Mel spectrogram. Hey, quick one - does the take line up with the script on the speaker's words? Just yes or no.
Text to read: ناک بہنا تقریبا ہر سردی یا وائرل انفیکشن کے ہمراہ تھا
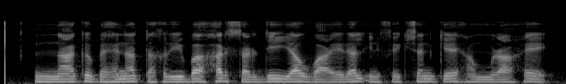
no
